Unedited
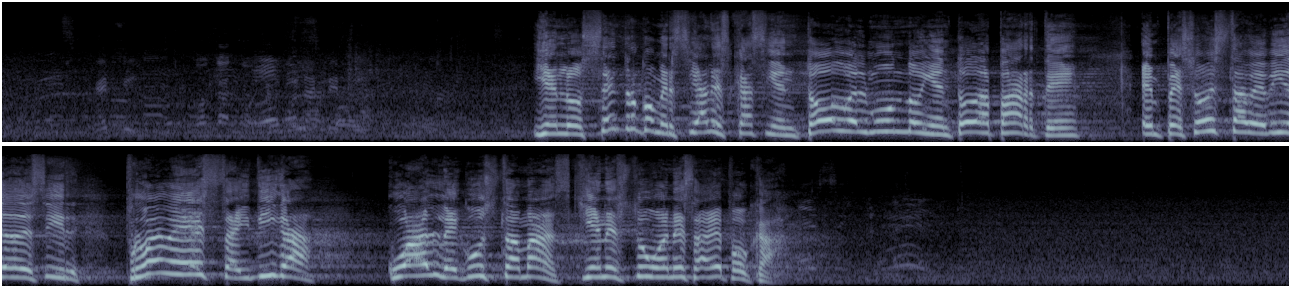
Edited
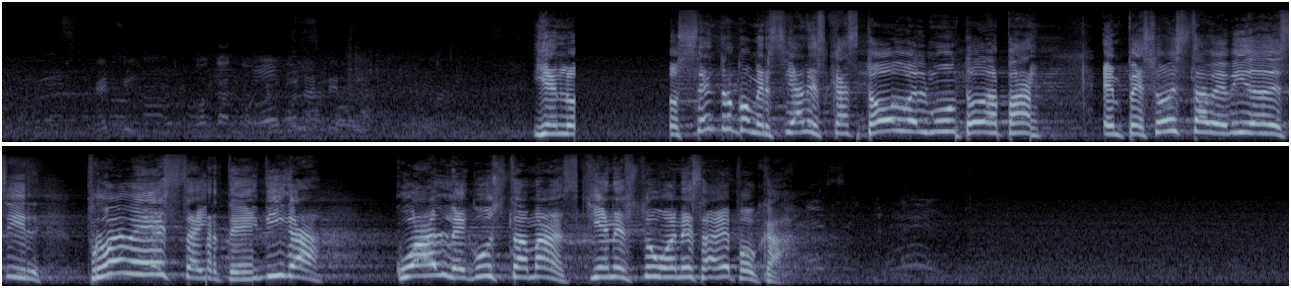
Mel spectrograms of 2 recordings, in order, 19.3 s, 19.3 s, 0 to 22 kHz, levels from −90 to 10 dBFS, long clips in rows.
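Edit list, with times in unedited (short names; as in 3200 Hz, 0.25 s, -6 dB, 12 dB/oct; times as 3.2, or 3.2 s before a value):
4.29 insert room tone 0.72 s
5.69–5.96 cut
6.7–7.09 cut
7.65–8 move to 11.47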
